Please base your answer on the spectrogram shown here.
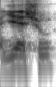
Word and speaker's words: Yeshua: judío es porque si yeshua que será su nombre aunque se pronunciaba yeshua tengo un video desde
